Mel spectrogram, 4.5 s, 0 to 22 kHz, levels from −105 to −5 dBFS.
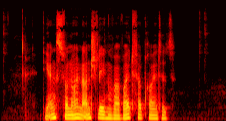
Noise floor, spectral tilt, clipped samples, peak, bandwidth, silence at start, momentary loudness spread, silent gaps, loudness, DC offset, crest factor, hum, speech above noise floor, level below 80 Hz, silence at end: -83 dBFS; -6.5 dB/octave; under 0.1%; -24 dBFS; 15 kHz; 0.9 s; 21 LU; none; -39 LUFS; under 0.1%; 16 dB; none; 45 dB; -74 dBFS; 1.1 s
